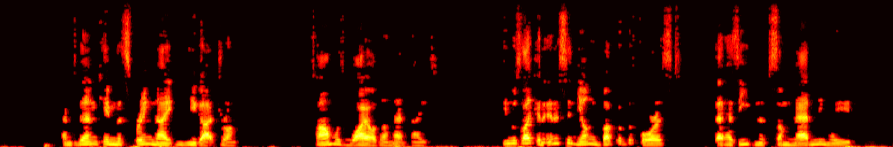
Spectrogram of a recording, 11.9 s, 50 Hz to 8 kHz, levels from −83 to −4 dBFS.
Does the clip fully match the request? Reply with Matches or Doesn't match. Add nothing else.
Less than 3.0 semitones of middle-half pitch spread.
Doesn't match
